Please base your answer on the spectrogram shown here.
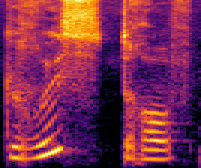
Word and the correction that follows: Güstrow: Güstrow. Wie schreibt man das? G-U-S-T-R-O-W. Güstrow. Güstrow.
